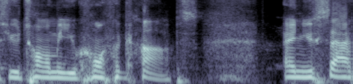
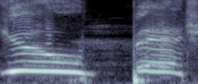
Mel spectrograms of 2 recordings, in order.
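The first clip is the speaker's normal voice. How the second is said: very high, full-throated, top-of-the-lungs scream; 12 semitones higher, 3 dB louder than usual. Recalling yelling out in a concentrating gaming hall, retelling a loud yell. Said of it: "just some dude just yells".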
